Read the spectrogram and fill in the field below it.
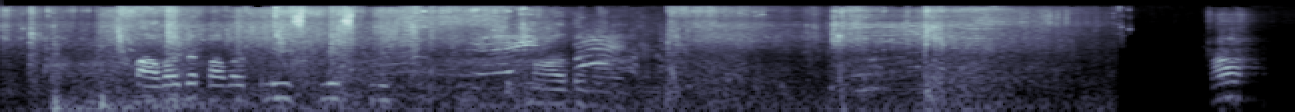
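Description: Heavy blasts and impacts boom during a fight.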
